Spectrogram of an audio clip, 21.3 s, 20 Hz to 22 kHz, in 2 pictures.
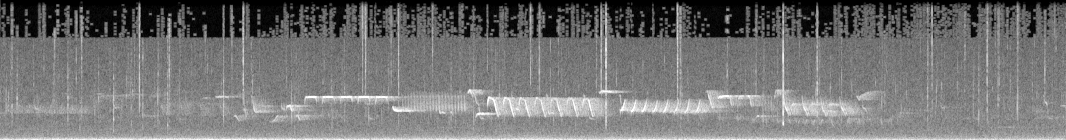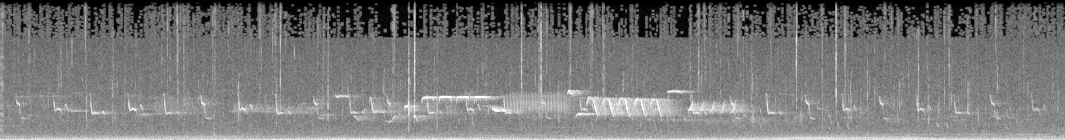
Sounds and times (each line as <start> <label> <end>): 0.0 Ferns growing 21.3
